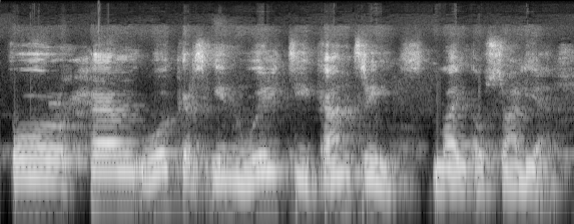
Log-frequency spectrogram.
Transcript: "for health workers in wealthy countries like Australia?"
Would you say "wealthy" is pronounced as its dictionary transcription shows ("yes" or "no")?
no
